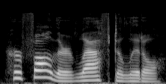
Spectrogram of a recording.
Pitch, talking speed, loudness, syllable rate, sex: 190 Hz, 180 wpm, -17 LUFS, 5.7 syllables/s, female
